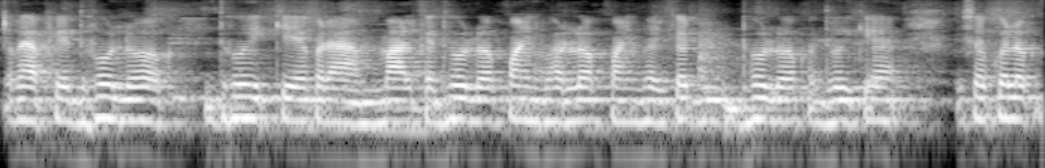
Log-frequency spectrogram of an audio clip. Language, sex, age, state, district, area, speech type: Maithili, female, 45-60, Bihar, Samastipur, rural, spontaneous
